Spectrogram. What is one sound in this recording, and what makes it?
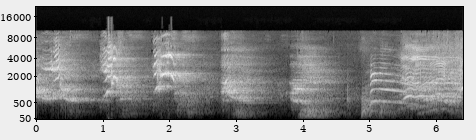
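A young girl sings into a microphone, heard through loudspeakers in a large hall.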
